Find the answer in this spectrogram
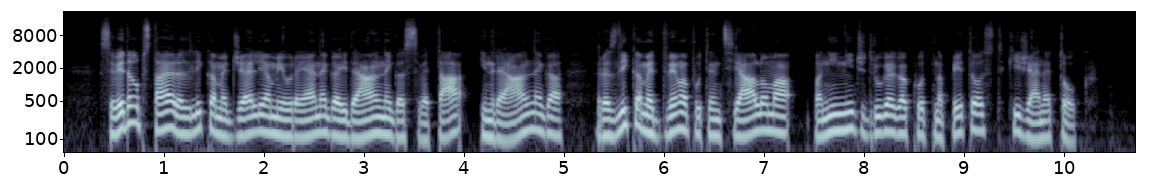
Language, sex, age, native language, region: Slovenian, male, 18-29, Slovenian, Pomurje region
